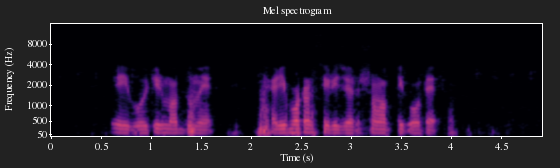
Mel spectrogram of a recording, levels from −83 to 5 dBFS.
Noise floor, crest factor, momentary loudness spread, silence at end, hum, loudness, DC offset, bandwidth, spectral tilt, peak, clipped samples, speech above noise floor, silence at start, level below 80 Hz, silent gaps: -76 dBFS; 20 dB; 9 LU; 0.9 s; none; -37 LUFS; under 0.1%; 10.5 kHz; -8.5 dB/octave; -18 dBFS; under 0.1%; 39 dB; 0.6 s; -60 dBFS; none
